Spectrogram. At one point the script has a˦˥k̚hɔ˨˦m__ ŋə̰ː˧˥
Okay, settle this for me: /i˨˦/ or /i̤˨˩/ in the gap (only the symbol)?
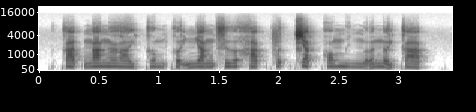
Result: i̤˨˩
